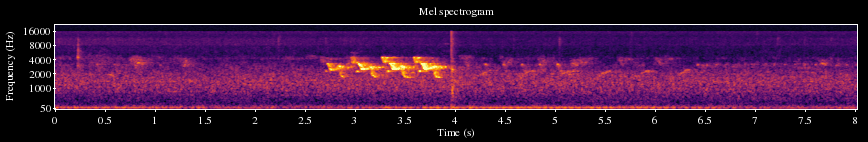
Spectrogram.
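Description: Wild songbirds chirping outdoors, with a quick run of four falling notes about three seconds in and scattered single chirps. A steady low hum runs underneath.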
